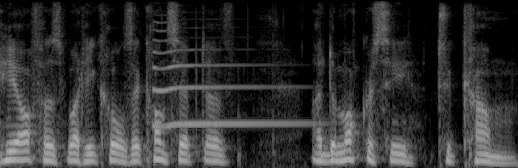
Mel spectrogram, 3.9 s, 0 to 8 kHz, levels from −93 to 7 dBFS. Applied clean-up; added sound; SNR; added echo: none; Wind instrument, woodwind instrument; 12 dB; none.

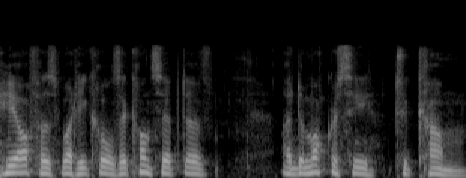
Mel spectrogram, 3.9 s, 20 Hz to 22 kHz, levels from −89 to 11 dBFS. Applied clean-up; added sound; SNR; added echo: neural mask model Resemble Enhance denoiser.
